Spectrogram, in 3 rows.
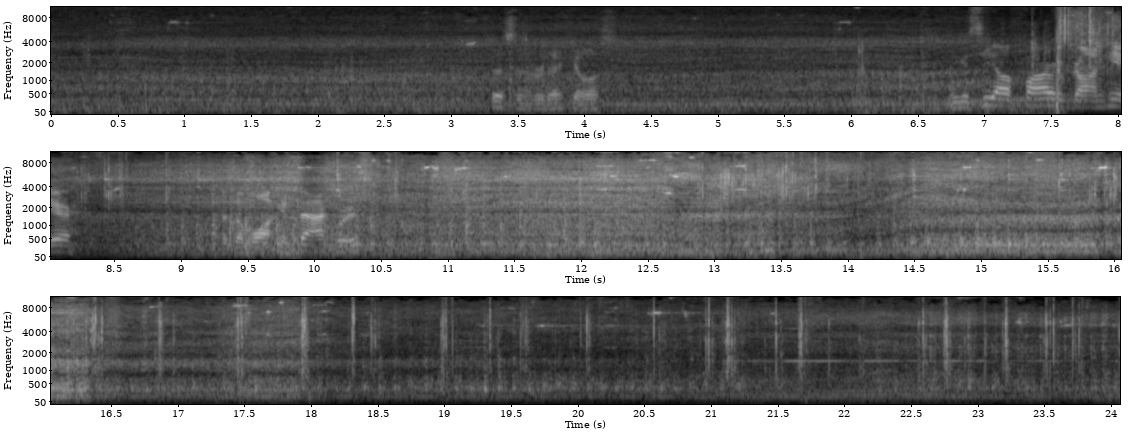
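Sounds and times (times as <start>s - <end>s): engine running: 0.0s - 24.0s
light clicks and rattles: 7.4s - 24.0s.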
